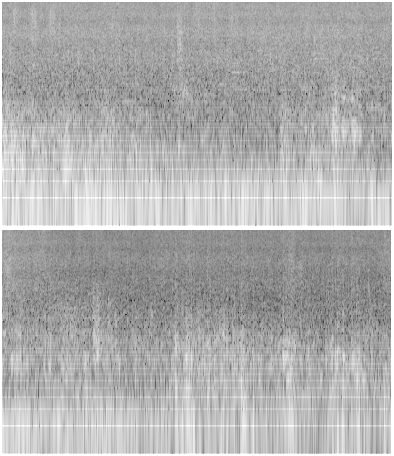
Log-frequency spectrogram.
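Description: Fire roars and crackles steadily.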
